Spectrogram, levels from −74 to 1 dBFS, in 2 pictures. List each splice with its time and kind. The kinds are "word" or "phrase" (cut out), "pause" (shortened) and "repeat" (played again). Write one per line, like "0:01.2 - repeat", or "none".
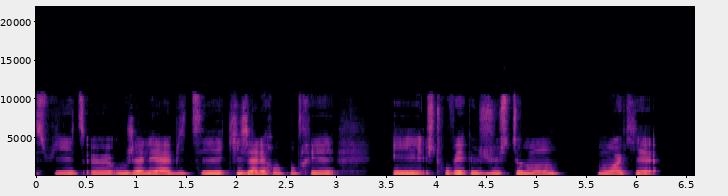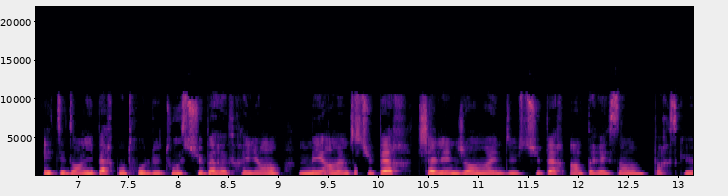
0:08.0 - phrase
0:09.1 - pause
0:09.8 - word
